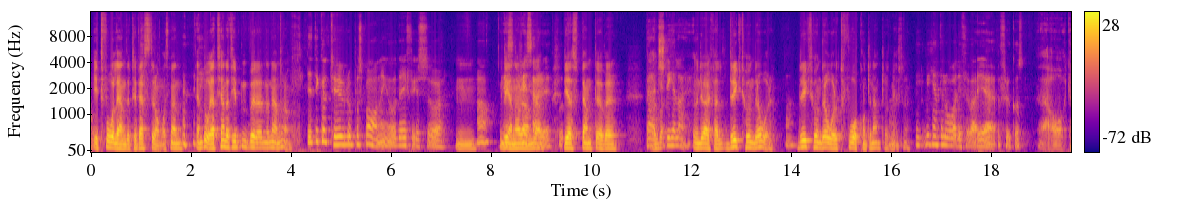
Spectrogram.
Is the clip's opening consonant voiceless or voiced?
voiceless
